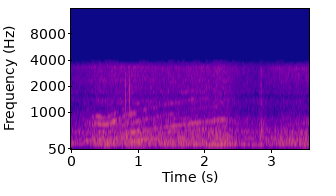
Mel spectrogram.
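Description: A taxi car accelerates away, its engine revving in a steady, muffled drone with a faint rising pitch as it picks up speed.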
